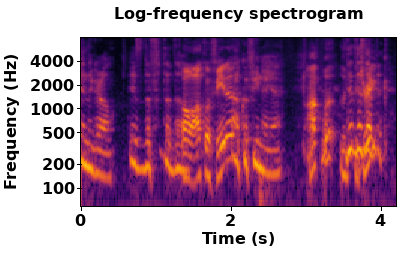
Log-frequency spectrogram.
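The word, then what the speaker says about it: Awkwafina: is Aquafina. Her name is spelled like the word awkward. Is it? It's like AWK.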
